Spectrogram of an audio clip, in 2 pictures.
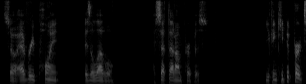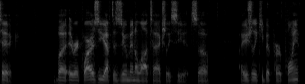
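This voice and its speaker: A man's voice: low voice, steady tone, moderate pace, long pauses, darkish tone, soft background music. A man streaming live day trading, casually explaining charts and answering questions from chat.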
